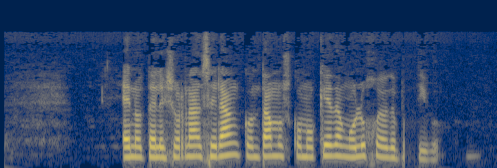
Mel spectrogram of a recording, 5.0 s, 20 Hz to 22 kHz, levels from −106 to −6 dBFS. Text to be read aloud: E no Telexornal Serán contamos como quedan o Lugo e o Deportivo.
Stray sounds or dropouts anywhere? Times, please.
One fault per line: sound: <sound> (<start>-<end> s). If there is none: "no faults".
sound: dropout (4.0-4.2 s)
